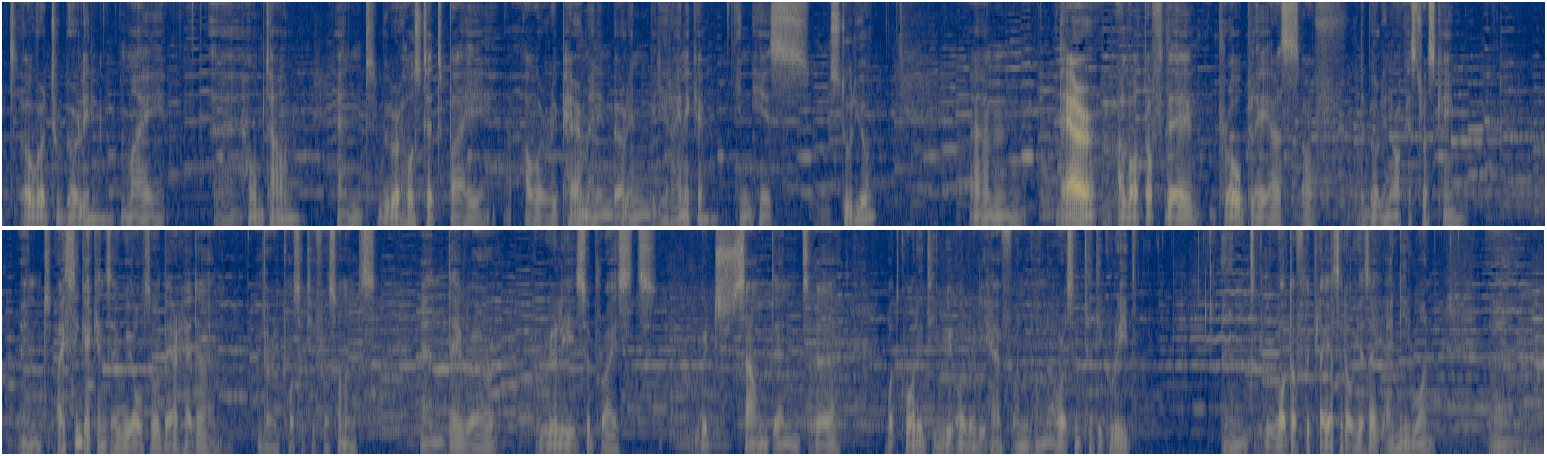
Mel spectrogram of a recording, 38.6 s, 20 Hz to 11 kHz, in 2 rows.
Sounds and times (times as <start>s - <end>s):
Speech: 0.0s - 11.0s, 12.1s - 18.3s, 19.5s - 29.8s, 30.4s - 33.5s, 34.3s - 37.2s, 37.8s - 38.5s
Music: 0.0s - 38.5s.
